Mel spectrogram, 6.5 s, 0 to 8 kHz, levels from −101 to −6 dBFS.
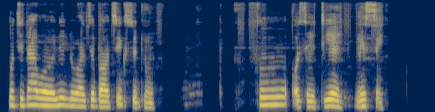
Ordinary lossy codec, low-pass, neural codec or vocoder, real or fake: none; 7.2 kHz; none; real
